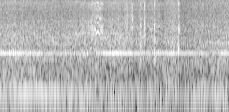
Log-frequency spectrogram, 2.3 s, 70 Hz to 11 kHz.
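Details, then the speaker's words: 2004 Jeep Grand Cherokee Columbia Edition, just started on a jumper box after dead battery: steady even low rumble, no knocks or misses as it catches and idles; normal idle after start. "All right, we got her started."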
